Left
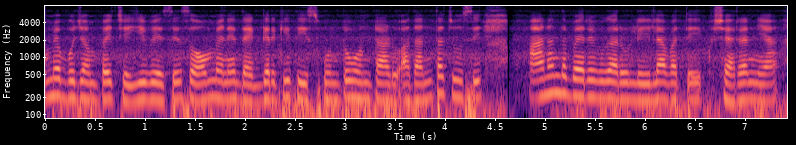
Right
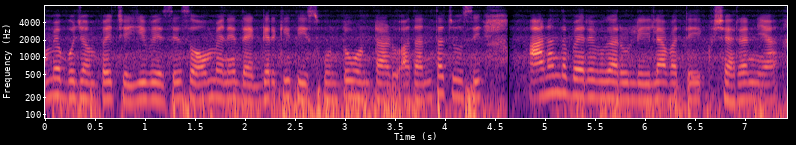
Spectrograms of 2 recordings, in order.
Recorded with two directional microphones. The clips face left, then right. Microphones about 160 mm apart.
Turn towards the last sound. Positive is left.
turn(degrees=40)  # may be behind; listen again after turning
